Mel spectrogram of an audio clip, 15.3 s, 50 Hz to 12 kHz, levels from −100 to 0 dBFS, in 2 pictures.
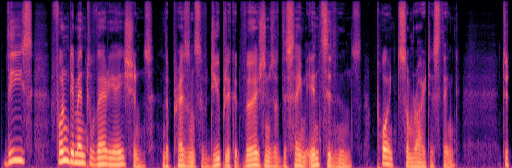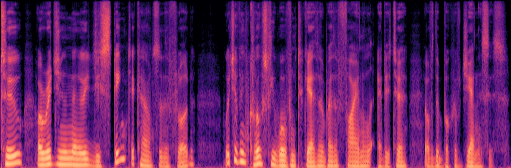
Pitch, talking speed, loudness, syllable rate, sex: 110 Hz, 155 wpm, -20 LUFS, 5.5 syllables/s, male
